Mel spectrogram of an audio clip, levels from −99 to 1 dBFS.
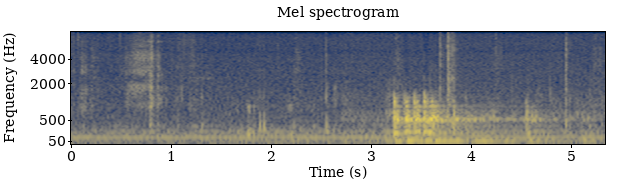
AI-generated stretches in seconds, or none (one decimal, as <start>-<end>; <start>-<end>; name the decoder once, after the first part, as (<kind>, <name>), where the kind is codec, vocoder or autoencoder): none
